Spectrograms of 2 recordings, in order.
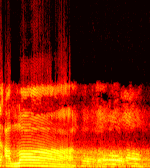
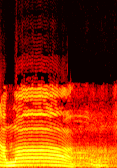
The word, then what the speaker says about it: আল্লাহ: আল্লাহ পাকের নাম হচ্ছে আল্লাহ মুখটা একটু গোল হয়ে যাবে বলেন আল্লাহ আল্লাহ আল্লাহ পৃথিবীতে বিভিন্ন জাতি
